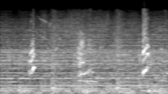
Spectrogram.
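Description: Small Yorkshire terriers yipping during rough play, three short rising yelps, over background music.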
